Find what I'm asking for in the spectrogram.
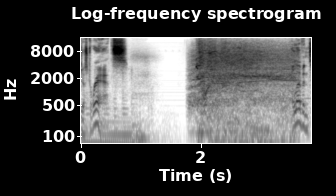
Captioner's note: mind flayer screeches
